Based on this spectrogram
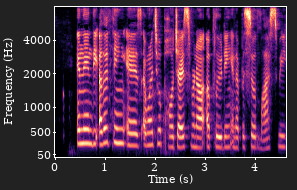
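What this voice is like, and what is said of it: Congested, slightly strange-sounding voice. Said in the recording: “my voice sounds a little bit strange, I am a little congested”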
